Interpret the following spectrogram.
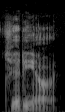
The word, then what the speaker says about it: JiDion: she's calling something different nobody knows how to say this guy's name yeah it's jitty on john's like it's simple it says right there judy there's four million subscribers who know how to say his name honestly never heard of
